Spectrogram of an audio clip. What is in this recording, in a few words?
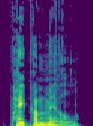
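"paper mill", British English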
